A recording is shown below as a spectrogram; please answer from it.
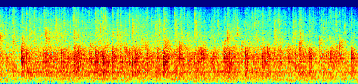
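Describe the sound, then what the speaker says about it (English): A closing-ceremony audience applauds steadily for rural-area mentors, a dense, even wash of clapping from many hands that holds at a moderate level throughout without any voices over it. "So let us give them a round of applause."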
